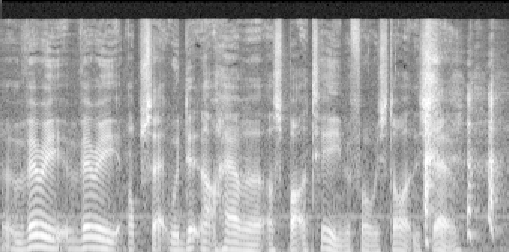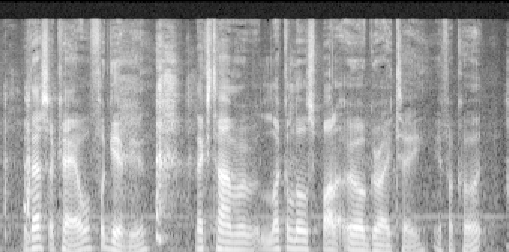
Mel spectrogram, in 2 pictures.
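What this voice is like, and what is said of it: Put-on British accent. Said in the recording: “So British, be British, please.”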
